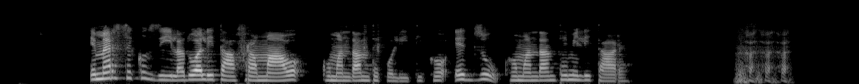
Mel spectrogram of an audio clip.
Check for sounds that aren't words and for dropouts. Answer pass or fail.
fail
